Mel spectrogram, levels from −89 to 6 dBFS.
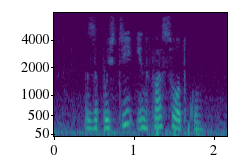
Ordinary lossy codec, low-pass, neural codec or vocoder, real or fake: MP3, 32 kbps; 7.2 kHz; none; real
